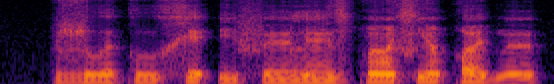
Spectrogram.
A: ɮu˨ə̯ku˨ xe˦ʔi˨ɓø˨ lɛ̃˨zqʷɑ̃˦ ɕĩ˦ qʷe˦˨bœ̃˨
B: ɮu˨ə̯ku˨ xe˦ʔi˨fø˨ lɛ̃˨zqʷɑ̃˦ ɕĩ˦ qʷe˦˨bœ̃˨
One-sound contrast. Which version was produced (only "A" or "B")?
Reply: B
